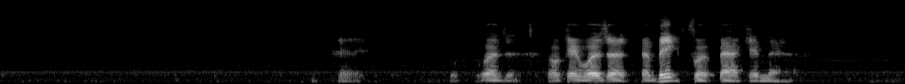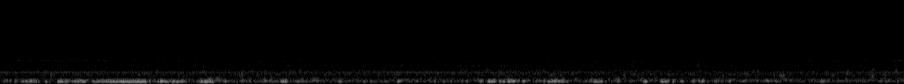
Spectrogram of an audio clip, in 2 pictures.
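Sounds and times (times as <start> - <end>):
faint steady hum: 0.0 - 18.0
soft low rumble: 8.3 - 18.0.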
